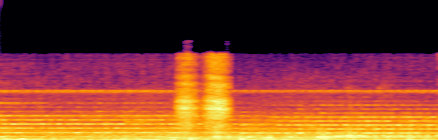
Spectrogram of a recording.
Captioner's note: sniffs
